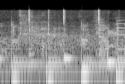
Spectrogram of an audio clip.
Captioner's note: laughs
